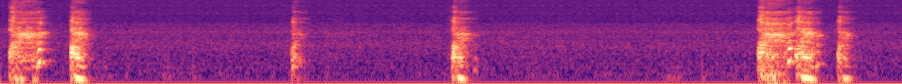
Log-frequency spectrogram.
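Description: About seven harsh coughs in clusters over a steady low background hum; a morning coughing fit.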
